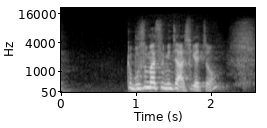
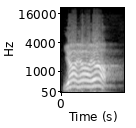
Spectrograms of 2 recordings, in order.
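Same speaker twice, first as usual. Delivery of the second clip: loud, urgent interjection imitating a reprimand; calling out sharply; 4 semitones higher, 6 dB louder, slower than usual. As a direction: cut in loudly to stop them. Voices Jesus stopping the disciples. (큰 소리로 말리는 흉내)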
